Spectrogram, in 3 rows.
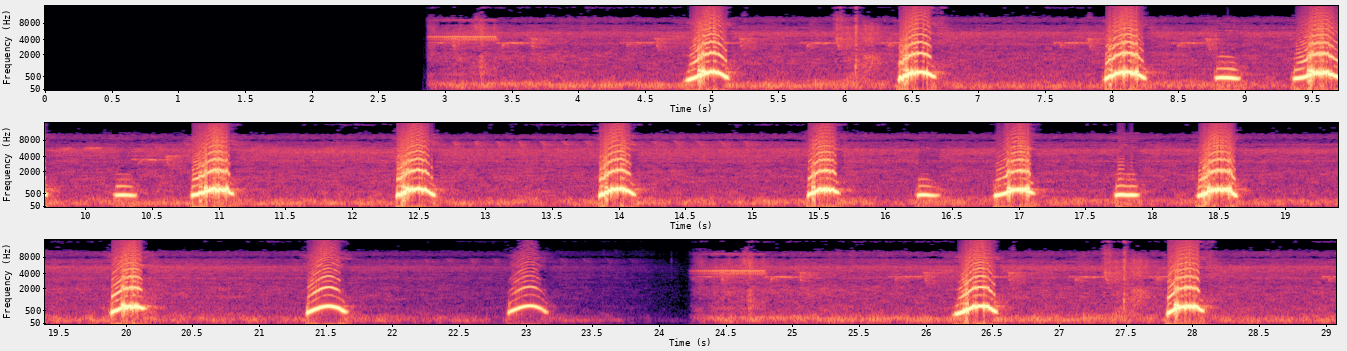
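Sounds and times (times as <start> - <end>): recorded dove cooing: 4.8 - 5.2, 6.4 - 6.8, 7.9 - 11.2, 12.3 - 12.8, 13.8 - 14.2, 15.4 - 18.8, 19.8 - 20.3, 21.4 - 21.8, 22.9 - 23.2, 26.2 - 26.6, 27.4 - 28.2.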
